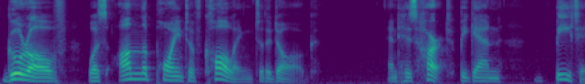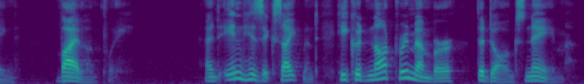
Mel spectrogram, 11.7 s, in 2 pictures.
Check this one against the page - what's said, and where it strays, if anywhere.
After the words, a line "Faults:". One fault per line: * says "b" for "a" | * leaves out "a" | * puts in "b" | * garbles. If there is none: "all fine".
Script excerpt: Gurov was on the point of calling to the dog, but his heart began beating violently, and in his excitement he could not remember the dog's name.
Gurov was on the point of calling to the dog, and his heart began beating violently, and in his excitement he could not remember the dog's name.
Faults:
* says "and" for "but"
